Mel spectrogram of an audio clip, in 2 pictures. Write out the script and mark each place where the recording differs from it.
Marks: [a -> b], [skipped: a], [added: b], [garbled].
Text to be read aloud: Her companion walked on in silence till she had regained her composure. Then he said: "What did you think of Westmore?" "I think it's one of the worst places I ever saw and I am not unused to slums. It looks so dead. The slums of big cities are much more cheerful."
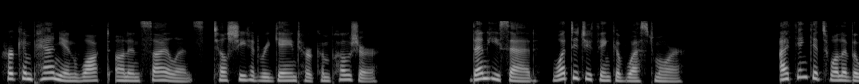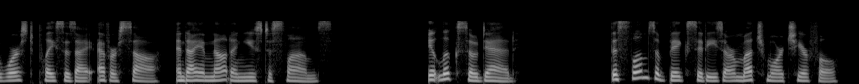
Her companion walked on in silence till she had regained her composure. Then he said: "What did you think of Westmore?" "I think it's one of the worst places I ever saw and I am not unused to slums. It looks so dead. The slums of big cities are much more cheerful."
